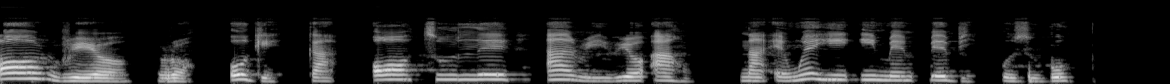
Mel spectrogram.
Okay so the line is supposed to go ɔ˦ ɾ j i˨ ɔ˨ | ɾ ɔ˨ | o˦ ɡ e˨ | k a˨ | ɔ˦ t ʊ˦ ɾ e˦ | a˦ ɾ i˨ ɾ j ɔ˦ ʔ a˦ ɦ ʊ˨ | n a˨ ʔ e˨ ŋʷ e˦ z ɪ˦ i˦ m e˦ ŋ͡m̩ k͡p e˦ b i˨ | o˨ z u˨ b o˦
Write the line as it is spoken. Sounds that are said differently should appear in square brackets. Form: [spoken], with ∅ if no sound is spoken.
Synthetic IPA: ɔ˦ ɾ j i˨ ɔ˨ | ɾ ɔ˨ | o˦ ɡ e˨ | k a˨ | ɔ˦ t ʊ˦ [l] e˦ | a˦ ɾ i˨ ɾ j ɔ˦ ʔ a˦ ɦ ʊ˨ | n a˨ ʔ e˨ ŋʷ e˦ [ɣ] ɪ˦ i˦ m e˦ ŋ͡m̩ k͡p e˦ b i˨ | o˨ z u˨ b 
